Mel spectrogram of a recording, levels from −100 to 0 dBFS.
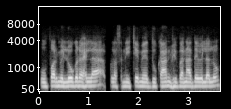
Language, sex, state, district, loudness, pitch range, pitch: Bhojpuri, male, Bihar, Saran, -16 LUFS, 140-150 Hz, 145 Hz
